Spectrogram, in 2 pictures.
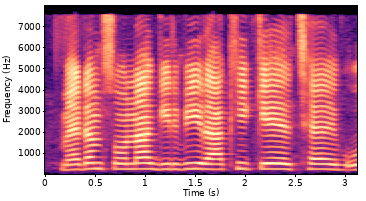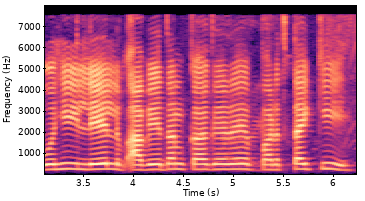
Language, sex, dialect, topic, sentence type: Maithili, female, Southern/Standard, banking, question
